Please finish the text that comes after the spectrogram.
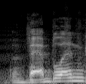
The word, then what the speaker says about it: Veblen: texan gave us an answer it's called a veblen good i'm assuming that's how you pronounce it veblen v-e-b-l-e-n i'm gonna put the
